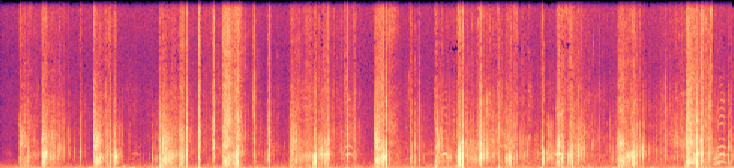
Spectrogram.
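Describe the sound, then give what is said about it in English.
Crunchy footsteps walk steadily outdoors toward the edge of a lake just before ice out at Tamarack National Wildlife Refuge. Each step is a crisp, gritty crush as if over icy or crusty ground, continuous for the whole stretch, with no talking. “today we're walking to the edge of a lake just before ice out.”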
